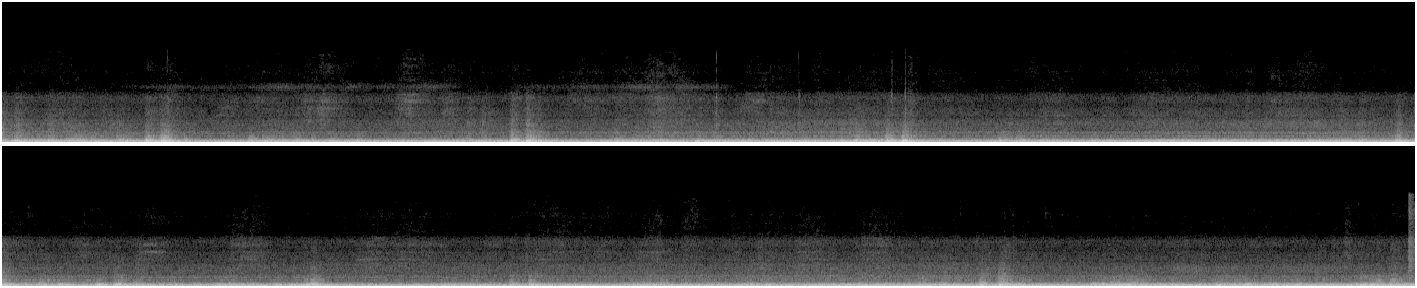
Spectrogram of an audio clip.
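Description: Gyeongui–Jungang Line electric commuter train running along the track, heard from aboard: a steady low rumble with a few sharp knocks at irregular intervals.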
